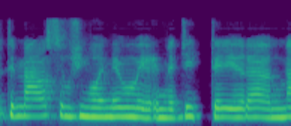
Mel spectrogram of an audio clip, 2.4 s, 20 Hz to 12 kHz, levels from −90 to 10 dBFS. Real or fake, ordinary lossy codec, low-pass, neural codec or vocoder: fake; MP3, 48 kbps; 7.2 kHz; codec, 16 kHz, 1 kbps, FunCodec, trained on LibriTTS, 50 frames a second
